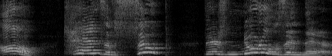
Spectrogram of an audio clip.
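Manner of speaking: put-on high, strained drawl dripping with disgust. Retelling her opening another cupboard: imitating her strained disgusted voice. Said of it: "just doing that hurt my voice".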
